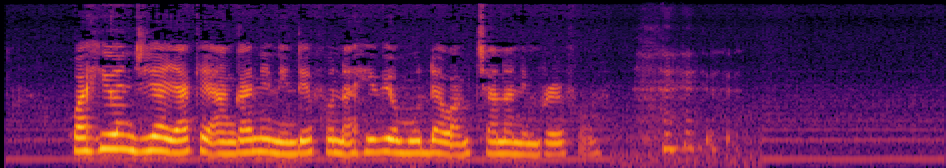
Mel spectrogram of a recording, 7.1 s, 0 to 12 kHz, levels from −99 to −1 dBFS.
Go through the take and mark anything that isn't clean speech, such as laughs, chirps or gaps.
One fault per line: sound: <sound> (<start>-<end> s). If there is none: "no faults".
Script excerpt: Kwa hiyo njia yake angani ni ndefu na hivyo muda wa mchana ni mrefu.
sound: laugh (4.7-5.6 s)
